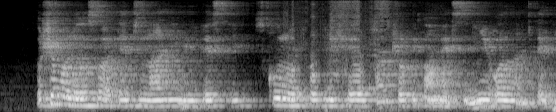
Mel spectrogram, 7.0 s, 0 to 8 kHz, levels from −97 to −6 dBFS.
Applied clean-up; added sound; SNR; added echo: neural separator model SepFormer DNS4.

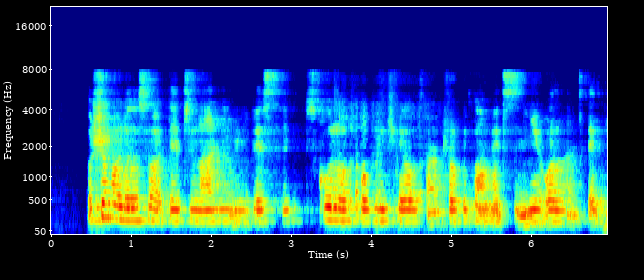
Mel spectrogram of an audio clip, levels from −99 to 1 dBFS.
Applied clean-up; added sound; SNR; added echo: neural mask model DeepFilterNet 3.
